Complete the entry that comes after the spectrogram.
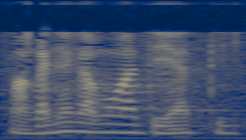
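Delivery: ordinary delivery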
